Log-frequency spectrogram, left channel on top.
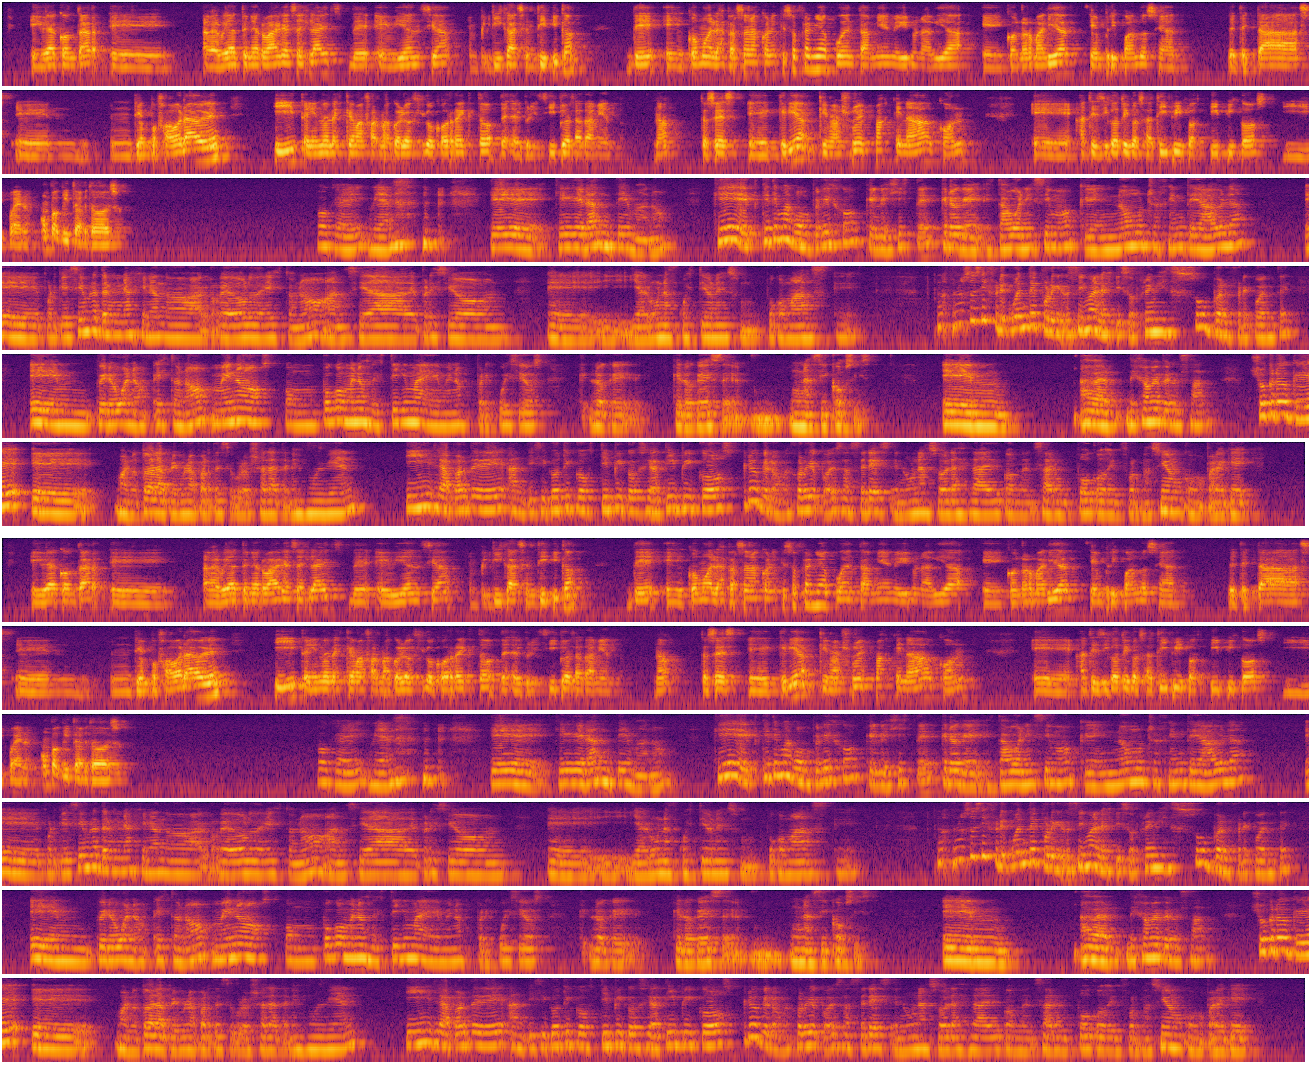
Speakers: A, on the left; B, on the left.
A: y voy a contar, eh, a ver, voy a tener varias slides de evidencia empírica científica de eh, cómo las personas con esquizofrenia pueden también vivir una vida eh, con normalidad, siempre y cuando sean detectadas en, un tiempo favorable y teniendo un esquema farmacológico correcto desde el principio del tratamiento, ¿no? Entonces, eh, quería que me ayudes más que nada con eh, antipsicóticos atípicos, típicos y bueno, un poquito de todo eso.
B: Ok, bien. <laughs> Qué, qué gran tema, ¿no? Qué, qué tema complejo que elegiste. Creo que está buenísimo, que no mucha gente habla, eh, porque siempre termina girando alrededor de esto, ¿no? Ansiedad, depresión, eh, y, y algunas cuestiones un poco más... eh, No, no sé si es frecuente porque encima la esquizofrenia es súper frecuente, Em, pero bueno, esto, ¿no? Menos, con un poco menos de estigma y de menos prejuicios que lo que, que lo que es eh, un- una psicosis. Em, a ver, déjame pensar. Yo creo que, eh, bueno, toda la primera parte seguro ya la tenés muy bien. Y la parte de antipsicóticos típicos y atípicos, creo que lo mejor que podés hacer es en una sola slide condensar un poco de información como para que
